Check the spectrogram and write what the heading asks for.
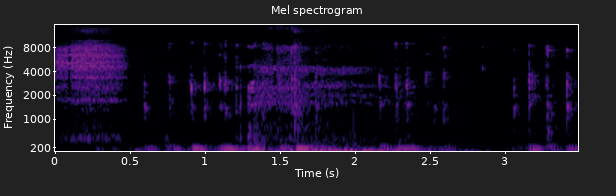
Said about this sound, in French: J'écris n'importe comment. Oui, et vous profitez du bruit de mon clavier, je pense.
